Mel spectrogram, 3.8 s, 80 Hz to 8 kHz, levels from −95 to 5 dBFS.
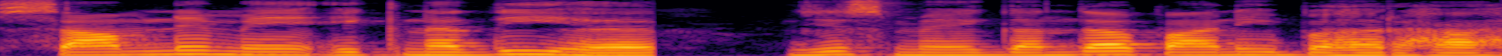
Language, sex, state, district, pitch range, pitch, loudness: Hindi, male, Jharkhand, Ranchi, 145-170 Hz, 155 Hz, -17 LUFS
